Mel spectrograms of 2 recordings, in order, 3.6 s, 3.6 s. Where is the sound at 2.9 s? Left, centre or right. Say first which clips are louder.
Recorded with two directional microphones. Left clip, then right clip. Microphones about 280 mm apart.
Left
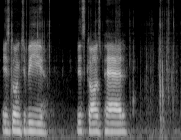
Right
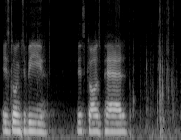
Left 7 dB; right.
